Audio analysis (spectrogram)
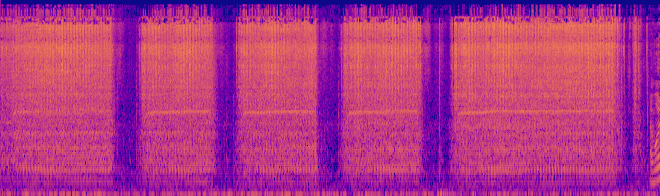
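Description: A Bernina sewing machine top stitches down a zip on the lining side of fabric, running in steady whirring bursts of about two seconds each, separated by short pauses, close and fairly loud.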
